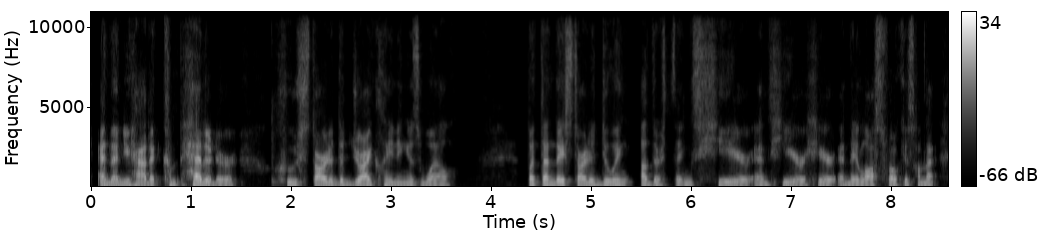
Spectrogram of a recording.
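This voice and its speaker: The guest on this casual live stream is a laser business owner, an earnest, animated man who keeps restarting what he says. He speaks at a normal middle pitch, and the sound, as if over a video call, is close and dry with no room echo.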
